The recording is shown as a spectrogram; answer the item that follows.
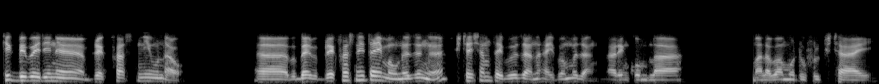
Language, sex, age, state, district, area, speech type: Bodo, male, 45-60, Assam, Udalguri, urban, conversation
